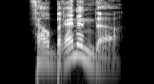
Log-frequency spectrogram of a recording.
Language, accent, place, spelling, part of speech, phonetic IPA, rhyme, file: German, Germany, Berlin, verbrennender, adjective, [fɛɐ̯ˈbʁɛnəndɐ], -ɛnəndɐ, De-verbrennender.ogg
- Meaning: inflection of verbrennend: 1. strong/mixed nominative masculine singular 2. strong genitive/dative feminine singular 3. strong genitive plural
